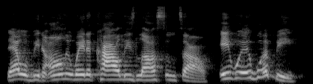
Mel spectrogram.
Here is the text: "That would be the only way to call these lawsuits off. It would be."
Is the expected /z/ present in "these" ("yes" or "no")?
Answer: yes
